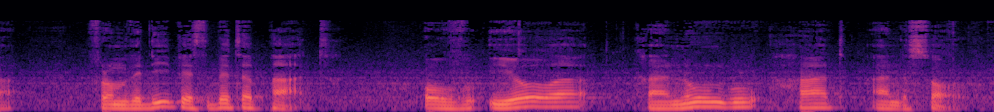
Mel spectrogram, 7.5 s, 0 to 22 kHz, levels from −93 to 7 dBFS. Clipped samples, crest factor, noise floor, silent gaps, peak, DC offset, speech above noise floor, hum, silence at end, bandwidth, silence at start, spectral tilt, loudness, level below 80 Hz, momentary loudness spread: under 0.1%; 16 dB; -51 dBFS; none; -14 dBFS; under 0.1%; 24 dB; none; 0 s; 11.5 kHz; 0 s; -7.5 dB/octave; -28 LUFS; -52 dBFS; 16 LU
